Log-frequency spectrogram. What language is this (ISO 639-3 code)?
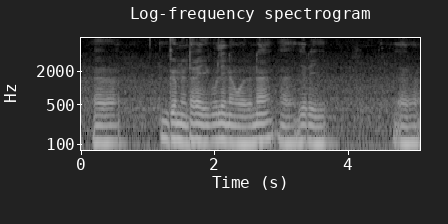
brx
